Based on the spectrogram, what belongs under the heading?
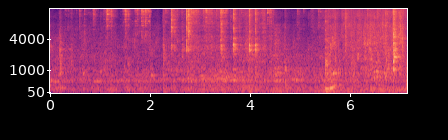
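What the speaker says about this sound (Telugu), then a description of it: "టీ తాగిన గిన్నెలో పిల్లల లంచ్ బాక్స్లో అయితే తోమేస్తున్నా" Tea pots, dishes and metal lunch boxes clink and scrape irregularly as they are scrubbed, with water splashing in between the clatters.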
